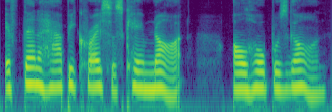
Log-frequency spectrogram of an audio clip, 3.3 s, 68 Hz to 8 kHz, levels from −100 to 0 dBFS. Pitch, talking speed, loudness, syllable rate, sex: 185 Hz, 200 wpm, -18 LUFS, 4.8 syllables/s, female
